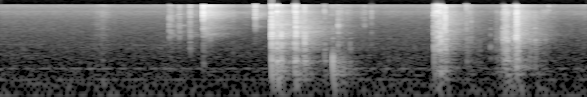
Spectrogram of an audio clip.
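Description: Plastic felt-tip markers clicking and rattling as they are handled: a marker being capped or uncapped and markers knocking in their plastic tray. The sound comes in two bursts, the first about a second and a half in, the second near the end.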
